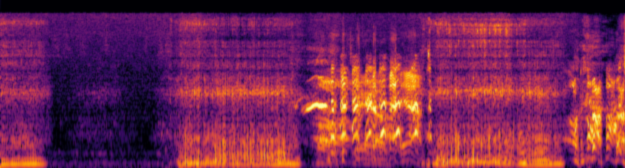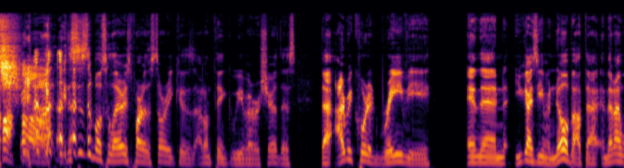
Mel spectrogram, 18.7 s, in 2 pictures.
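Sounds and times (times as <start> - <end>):
sleeping person snoring: 0.0 - 0.8, 2.3 - 9.8
laughter: 4.4 - 6.6, 8.4 - 10.8
speech: 8.6 - 18.7.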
